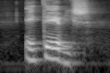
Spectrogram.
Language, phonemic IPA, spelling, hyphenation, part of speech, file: Dutch, /ˌeːˈteː.ris/, etherisch, ethe‧risch, adjective, Nl-etherisch.ogg
- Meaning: 1. ethereal 2. etheric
